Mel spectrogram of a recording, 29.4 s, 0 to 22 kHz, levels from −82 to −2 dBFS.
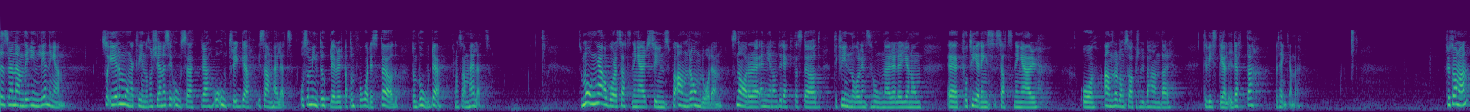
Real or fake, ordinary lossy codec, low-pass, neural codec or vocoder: real; MP3, 48 kbps; 7.2 kHz; none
